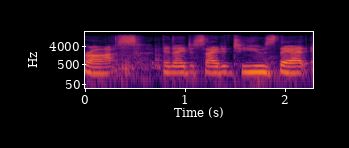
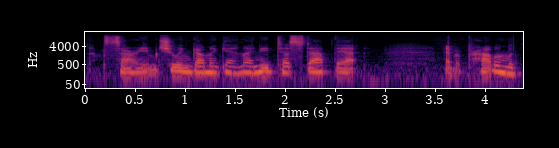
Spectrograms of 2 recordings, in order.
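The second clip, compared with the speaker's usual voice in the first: quiet aside; 6 dB quieter than usual. Real, not acted. Aside apology, whispered.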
